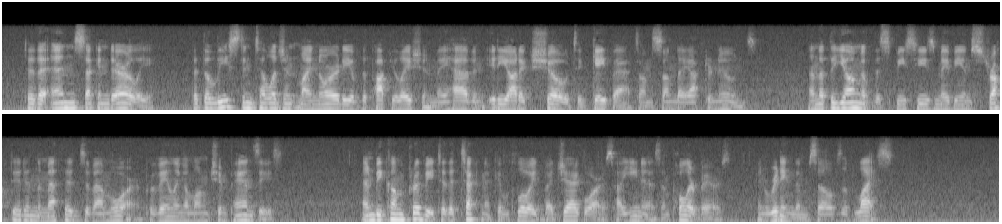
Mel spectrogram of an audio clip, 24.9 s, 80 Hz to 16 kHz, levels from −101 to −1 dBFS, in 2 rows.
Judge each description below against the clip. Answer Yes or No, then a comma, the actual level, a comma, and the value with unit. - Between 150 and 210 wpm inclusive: No, average, 140 wpm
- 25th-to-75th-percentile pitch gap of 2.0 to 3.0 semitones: No, average, 3.6 semitones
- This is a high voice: No, low, 120 Hz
